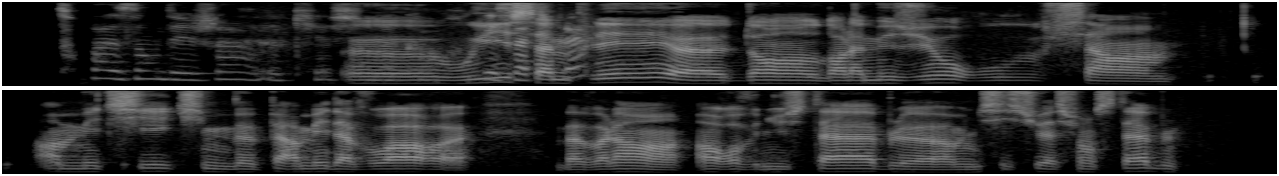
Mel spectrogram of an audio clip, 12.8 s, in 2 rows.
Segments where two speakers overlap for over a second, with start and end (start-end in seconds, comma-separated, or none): 1.7-2.9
